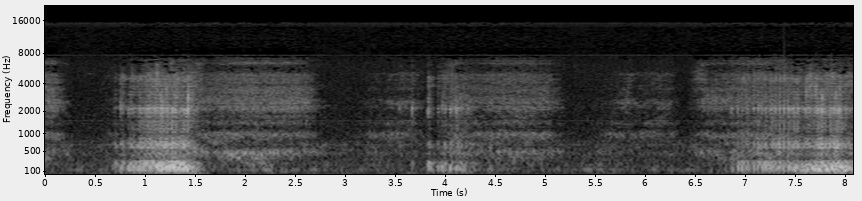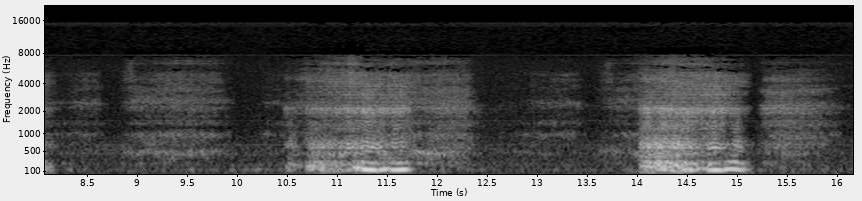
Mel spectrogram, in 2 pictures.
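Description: Loud, rattling snores on each breath, about 17 a minute, with quieter breaths between; heavy snoring during sleep.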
